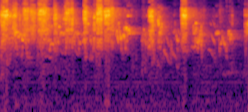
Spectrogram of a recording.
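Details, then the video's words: Budgies chirping in a continuous stream of scratchy warbles, squeaks and fast twitters, busy and overlapping throughout. "Budgies Sounds| Budgies Chirping sound"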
